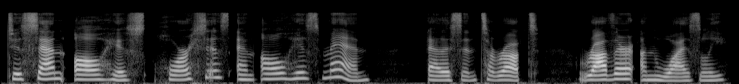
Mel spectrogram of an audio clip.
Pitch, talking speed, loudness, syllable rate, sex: 225 Hz, 105 wpm, -21 LUFS, 4.0 syllables/s, female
